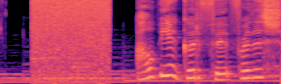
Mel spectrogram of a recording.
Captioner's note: Static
